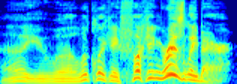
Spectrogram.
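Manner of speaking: high-pitched blunt remark, imitated; imitating promoter. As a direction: toss it off like the odd old promoter. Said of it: "he's just like".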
